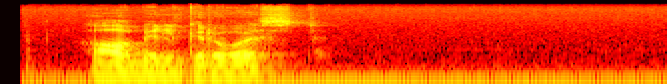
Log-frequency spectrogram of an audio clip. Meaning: predicative superlative degree of abildgrå
- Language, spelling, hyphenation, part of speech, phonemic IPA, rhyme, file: Norwegian Bokmål, abildgråest, ab‧ild‧grå‧est, adjective, /ˈɑːbɪlɡroːəst/, -əst, Nb-abildgråest.ogg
